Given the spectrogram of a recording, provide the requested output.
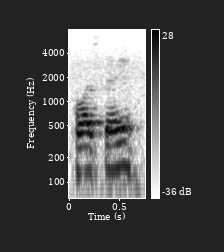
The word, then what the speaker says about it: Torsdag: They also say it's pronounced Torsday with the G as Y.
